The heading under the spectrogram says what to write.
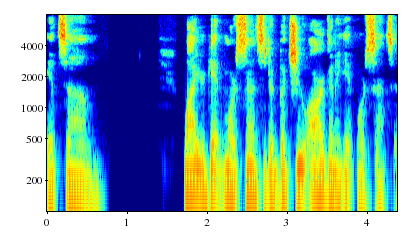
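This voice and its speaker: The tone is dark and mellow, somewhat breathy, with ordinary pitch variation. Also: man. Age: 60s. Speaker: spiritual vlogger. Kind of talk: casual spiritual talk to camera. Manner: halting, many fillers.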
